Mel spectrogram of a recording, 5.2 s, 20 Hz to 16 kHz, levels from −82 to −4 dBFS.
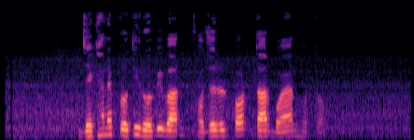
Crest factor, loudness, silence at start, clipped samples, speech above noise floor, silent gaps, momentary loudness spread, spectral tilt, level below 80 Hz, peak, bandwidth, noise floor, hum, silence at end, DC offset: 22 dB; -26 LUFS; 1 s; under 0.1%; 30 dB; none; 8 LU; -6.5 dB/octave; -78 dBFS; -6 dBFS; 11.5 kHz; -55 dBFS; none; 1.15 s; under 0.1%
